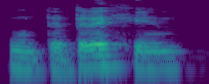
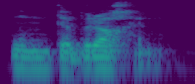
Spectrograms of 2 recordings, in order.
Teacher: the ch also is soft with the e before, as in brechen, and then hard with the o before, as in brochen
